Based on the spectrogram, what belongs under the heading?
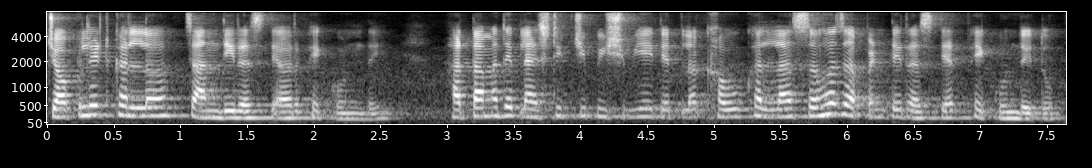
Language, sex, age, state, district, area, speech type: Marathi, female, 60+, Maharashtra, Pune, urban, spontaneous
